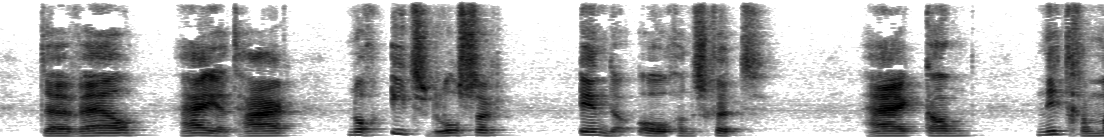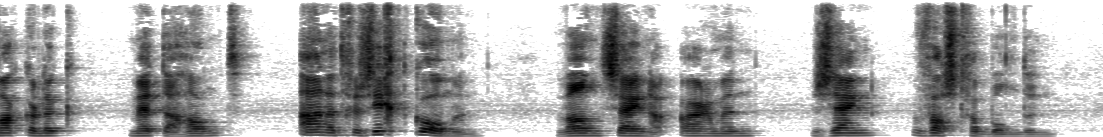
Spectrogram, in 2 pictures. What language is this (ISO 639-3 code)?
nld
